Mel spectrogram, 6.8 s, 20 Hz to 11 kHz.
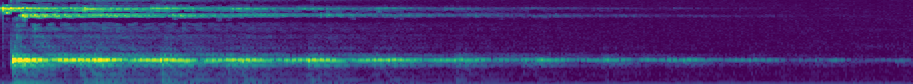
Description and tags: Result of a Tone2 Firebird session with several Reverbs.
